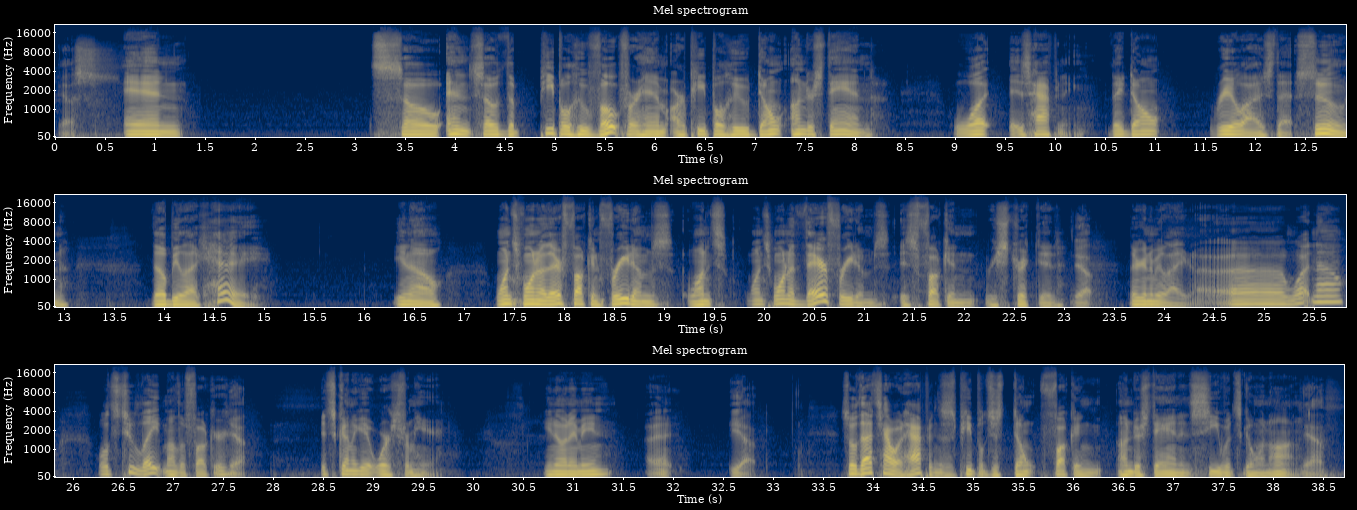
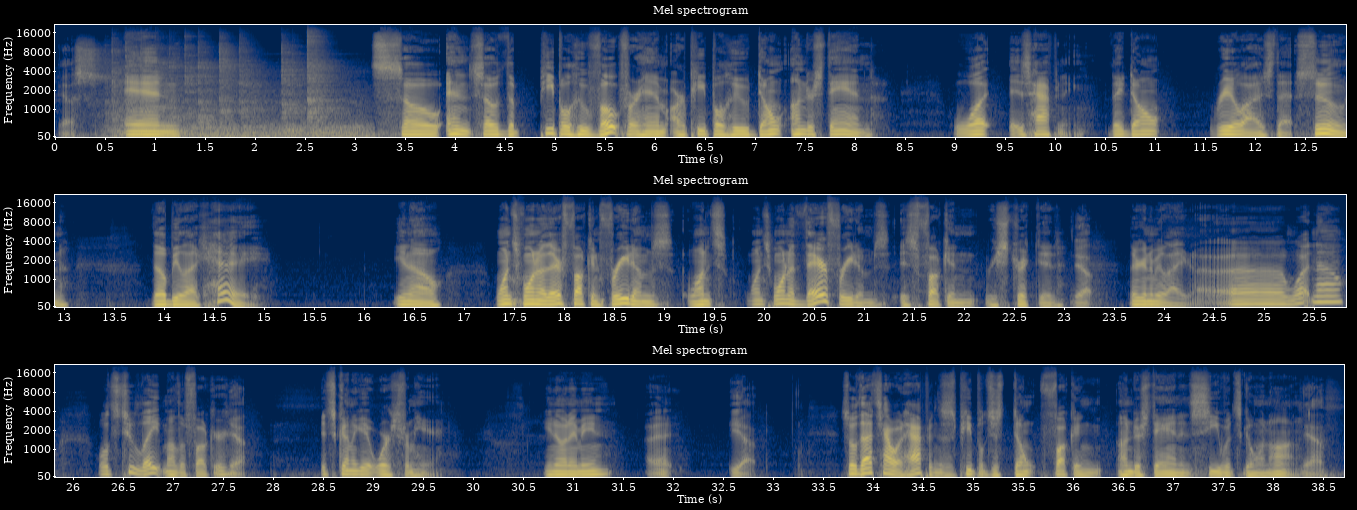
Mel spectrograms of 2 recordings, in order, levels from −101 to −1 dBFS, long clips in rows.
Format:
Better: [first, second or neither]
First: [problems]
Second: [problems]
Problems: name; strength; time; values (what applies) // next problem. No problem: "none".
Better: first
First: none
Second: keyboard typing; faint; until 3 s; peak 15 dB below the speech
